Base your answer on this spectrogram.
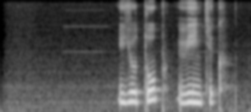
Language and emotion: Russian, neutral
